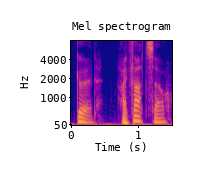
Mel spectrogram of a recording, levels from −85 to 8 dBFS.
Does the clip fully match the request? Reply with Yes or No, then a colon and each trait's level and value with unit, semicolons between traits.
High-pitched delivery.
No: medium, 145 Hz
